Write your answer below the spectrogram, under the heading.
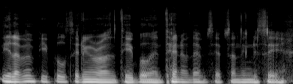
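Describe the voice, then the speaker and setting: A man speaks at a very fast pace with ordinary pitch variation and a somewhat breathy, dark, mellow tone. The sound is dry and close with no echo, on a very clean recording with a silent background. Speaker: politician and infectious disease professor. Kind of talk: interview.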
